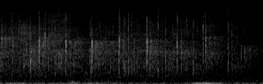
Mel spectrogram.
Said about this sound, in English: Does that make sense to anybody? If so, just give the Lord a hand clap or something just to give me hope.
